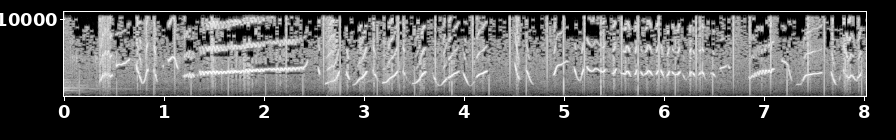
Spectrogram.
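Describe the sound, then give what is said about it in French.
A person whistles an imitation of a nightingale's song: rapid clicking trills mixed with bright rising and falling whistles and sustained high notes, fairly loud, running continuously with no talking. “Le rossignol entonne le refrain que voici.”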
